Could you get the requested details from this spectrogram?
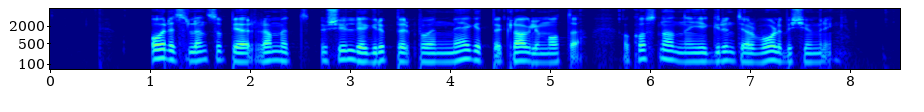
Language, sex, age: Norwegian, male, 25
